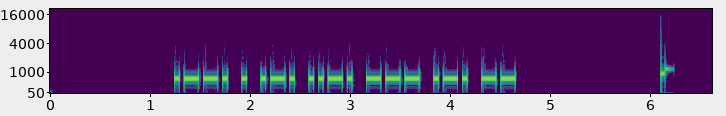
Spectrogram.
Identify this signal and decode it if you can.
Morse code, heard as a keyed tone, about 25 wpm, 700 Hz. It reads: PERFORM
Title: Seven Letter Words - 25wpm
